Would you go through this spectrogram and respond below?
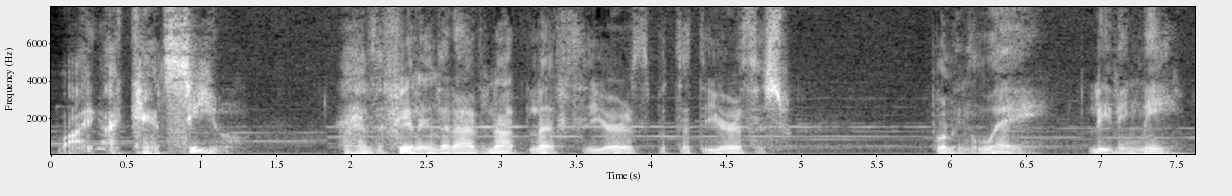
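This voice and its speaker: An actor playing an author who narrates his own death in a whispery, hushed voice, stammering with wonder, in a radio drama. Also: deep voice, expressive, normal speed, gravelly, soft background music, full character voice. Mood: awed. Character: dying male author, awed, curious. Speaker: narrator and lead.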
